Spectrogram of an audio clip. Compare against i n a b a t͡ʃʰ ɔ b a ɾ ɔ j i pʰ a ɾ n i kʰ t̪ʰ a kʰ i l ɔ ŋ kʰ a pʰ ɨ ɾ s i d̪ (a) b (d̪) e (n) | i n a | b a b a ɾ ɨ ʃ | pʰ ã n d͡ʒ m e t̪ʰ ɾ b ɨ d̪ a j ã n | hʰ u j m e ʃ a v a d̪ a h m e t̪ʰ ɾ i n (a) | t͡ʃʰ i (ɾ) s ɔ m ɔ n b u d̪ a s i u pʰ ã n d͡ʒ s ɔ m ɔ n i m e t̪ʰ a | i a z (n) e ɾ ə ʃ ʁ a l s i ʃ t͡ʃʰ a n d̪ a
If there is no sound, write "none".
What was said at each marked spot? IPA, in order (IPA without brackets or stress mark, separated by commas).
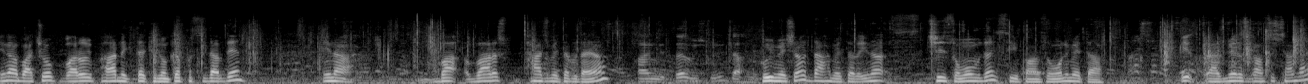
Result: a, d̪, n, a, l, m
